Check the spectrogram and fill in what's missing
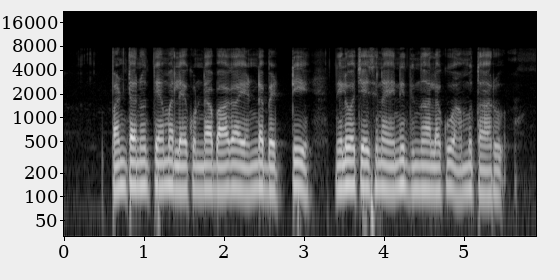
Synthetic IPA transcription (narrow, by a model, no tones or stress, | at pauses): pɐɳʈɐnut̪eːmɐleːkuɳɖaːbaːɡaːɛɳɖɐbe̞ʈːi | niluʋɐt͡ʃe̞ːsinɐe̞nːid̪inaːlɐkuɐmːut̪aːɾu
